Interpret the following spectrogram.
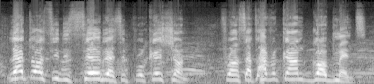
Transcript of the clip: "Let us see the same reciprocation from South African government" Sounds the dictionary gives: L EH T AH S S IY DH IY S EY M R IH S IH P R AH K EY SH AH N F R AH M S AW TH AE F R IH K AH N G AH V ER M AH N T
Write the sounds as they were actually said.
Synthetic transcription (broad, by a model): L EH T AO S S IY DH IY S EY M R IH S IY P R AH K EY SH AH N F R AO M S AW T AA F R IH K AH N G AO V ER M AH N T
